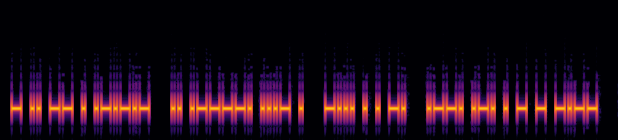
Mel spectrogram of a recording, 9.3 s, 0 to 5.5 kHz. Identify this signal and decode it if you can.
Morse code, heard as a keyed tone, about 25 wpm, 600 Hz. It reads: TIME. I'VE BEEN PRETTY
